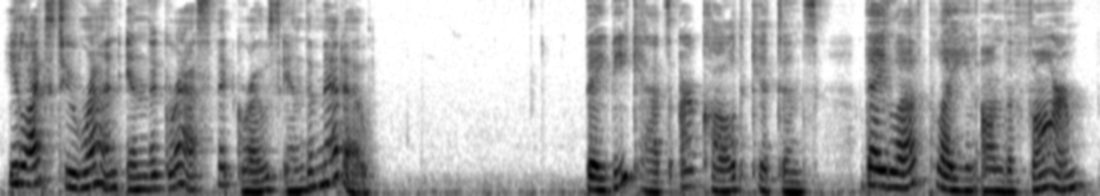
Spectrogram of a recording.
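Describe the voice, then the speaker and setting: At a slow pace and medium pitch, a woman narrates a children's storybook, articulating each word clearly and expressively for a young audience.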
